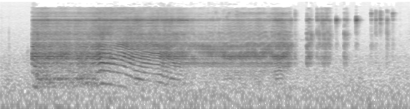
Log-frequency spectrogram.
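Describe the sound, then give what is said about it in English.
A long, buzzing raspberry-like blast with wavering, sliding pitch, made by mouth to imitate a fart, followed by a series of short sputtering bursts. No one speaks. “What would be the point of a world without fart jokes and fart sounds?”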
